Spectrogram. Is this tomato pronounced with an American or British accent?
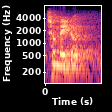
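American. It is said with an American Kentucky pronunciation. This is the speaker's own way of saying it. "I say tomato"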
